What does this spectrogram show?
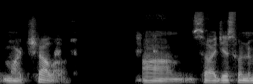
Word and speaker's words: Marcella: And for those of you that are looking up Marcella, when you look at it, it looks like Marcella, Marccella, but she pronounces it Marcella.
